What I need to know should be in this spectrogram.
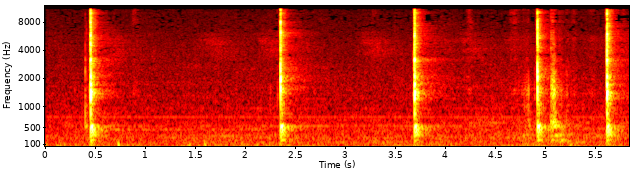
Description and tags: H4 - interruptor luz - light switch
click, interruptor, luzlight, switch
